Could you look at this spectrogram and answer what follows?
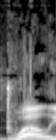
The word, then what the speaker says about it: Dvel: It's pronounced Dwell, even though it's spelled D-V-E-L. It's kind of, like you said, a play on the word dual.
